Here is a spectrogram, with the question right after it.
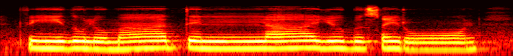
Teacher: ہم غنے کے بغیر ادغام کر کے پڑھتے ہیں، یعنی یہاں پر غنہ نہیں کریں گے، ادغام کر کے پڑھیں گے۔ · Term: ادغام بلا غنہ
